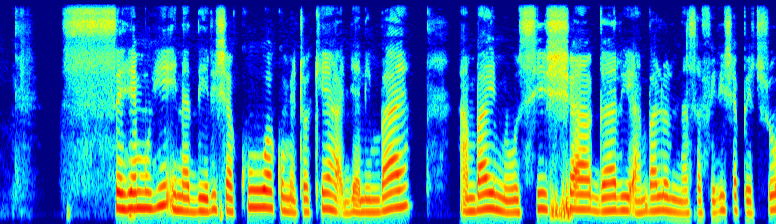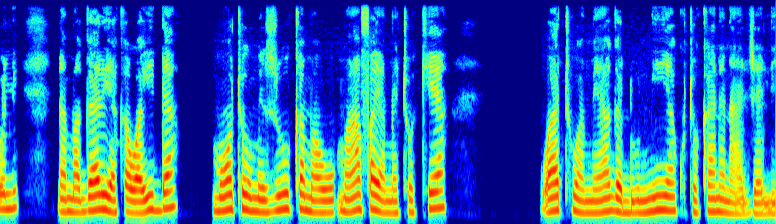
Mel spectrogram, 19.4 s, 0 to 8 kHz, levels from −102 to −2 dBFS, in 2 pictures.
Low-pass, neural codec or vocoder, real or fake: 7.2 kHz; none; real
